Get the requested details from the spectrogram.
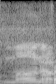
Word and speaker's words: Mono: But has come down from Mono. Did I say it right? Mono. – Mono.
